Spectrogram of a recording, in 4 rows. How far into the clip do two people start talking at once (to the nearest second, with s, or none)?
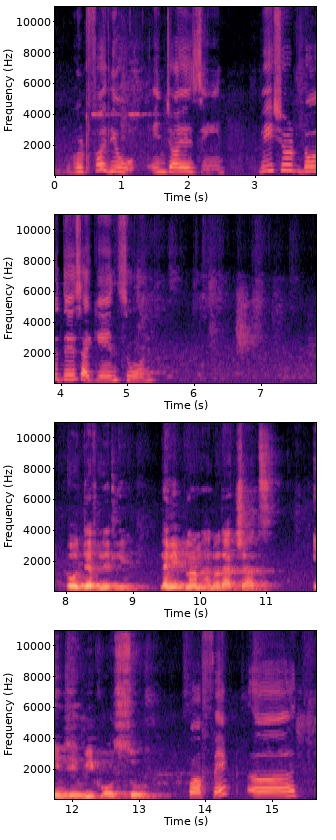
none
